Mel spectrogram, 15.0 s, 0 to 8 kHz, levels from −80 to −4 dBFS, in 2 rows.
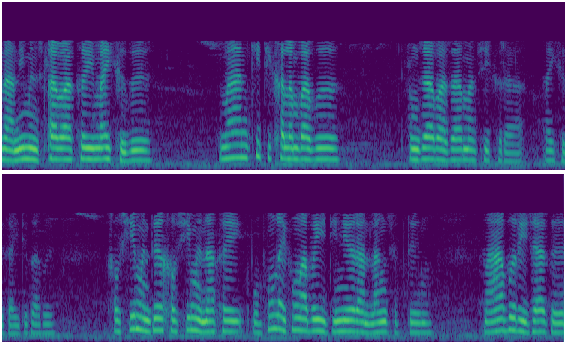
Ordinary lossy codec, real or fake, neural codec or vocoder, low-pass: AAC, 16 kbps; real; none; 7.2 kHz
